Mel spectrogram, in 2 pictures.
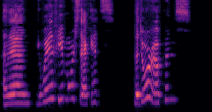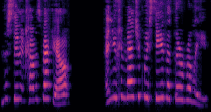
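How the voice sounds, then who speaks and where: A woman's voice: very high-pitched, lively intonation, normal speed. A woman reading a book aloud and breaking off into blunt, sweary, sarcastic commentary, with strong opinions. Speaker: host of a book read-along.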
